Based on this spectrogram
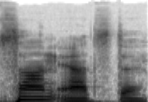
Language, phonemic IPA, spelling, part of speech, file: German, /ˈtsaːnʔɛɐ̯tstə/, Zahnärzte, noun, De-Zahnärzte.ogg
- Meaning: nominative/accusative/genitive plural of Zahnarzt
